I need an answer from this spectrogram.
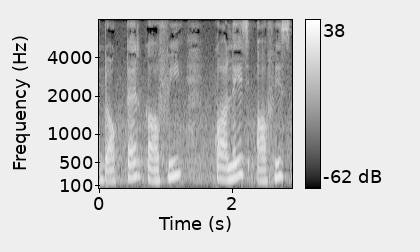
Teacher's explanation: उच्चारण आ, ओ ध्वनियों का मध्यवर्ती है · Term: आगत ध्वनि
